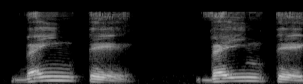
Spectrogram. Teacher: It ends in a vowel. So the emphasis is on the second last syllable.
